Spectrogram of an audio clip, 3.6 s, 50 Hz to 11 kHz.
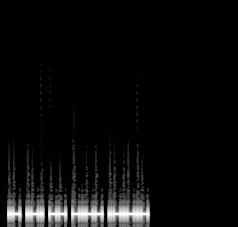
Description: Morse code, heard as a keyed tone, about 34 wpm, 700 Hz. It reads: ARMY.
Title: Sentences from Top 1000 Words - Review Part 5 - 35wpm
